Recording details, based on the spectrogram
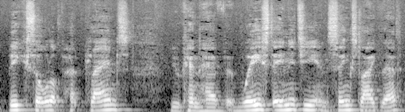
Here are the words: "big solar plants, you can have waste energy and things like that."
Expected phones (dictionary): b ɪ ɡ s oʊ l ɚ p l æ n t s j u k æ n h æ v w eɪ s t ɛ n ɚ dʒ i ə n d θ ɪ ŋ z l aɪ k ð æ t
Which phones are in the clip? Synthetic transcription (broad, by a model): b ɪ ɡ s oʊ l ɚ p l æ n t s j u k æ n h æ v w eɪ s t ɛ n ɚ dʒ i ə n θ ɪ ŋ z l aɪ k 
